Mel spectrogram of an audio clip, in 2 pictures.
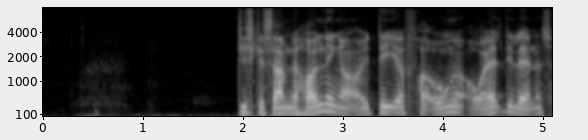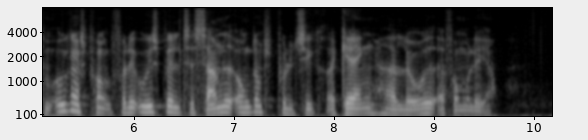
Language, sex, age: Danish, male, 22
